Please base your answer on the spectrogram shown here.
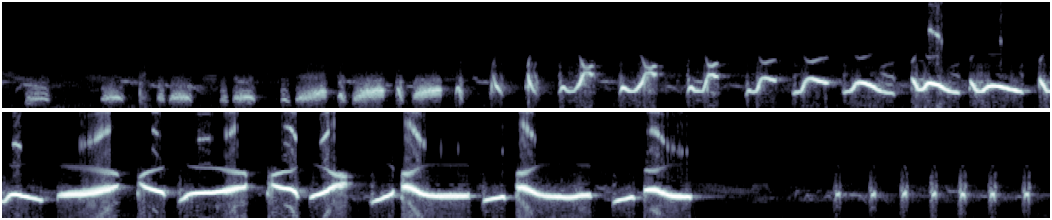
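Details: Chinese hwamei song that builds from soft, rapid notes into an accelerating string of loud, rolling whistled phrases. A pause follows, then a few quiet, quick repeated notes.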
